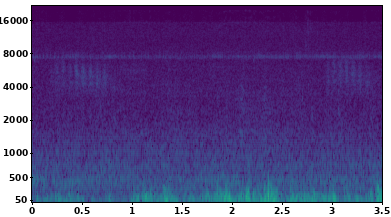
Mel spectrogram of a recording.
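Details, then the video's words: At Gongsanseong Fortress in Gongju, South Korea, a White-backed woodpecker digs its nest in a tree on a March 2024 morning, giving soft, muffled, uneven tapping that grows louder after the first second, over quiet outdoor hiss. "둥지를 파는 큰오색딱다구리 White-backed woodpecker digging a nest"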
